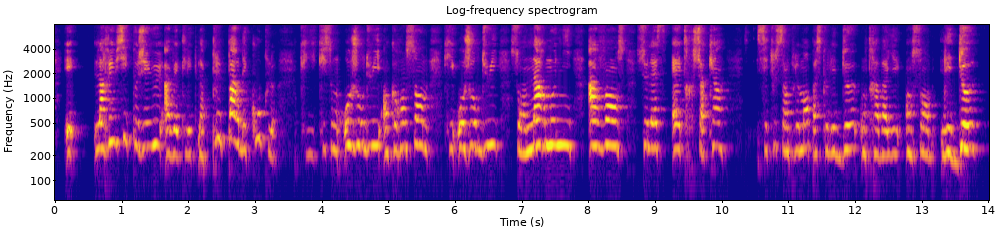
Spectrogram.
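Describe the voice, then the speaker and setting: Loud and high-pitched, a woman speaks at a fairly slow pace with ordinary pitch variation. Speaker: life coach. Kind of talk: motivational talk.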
